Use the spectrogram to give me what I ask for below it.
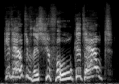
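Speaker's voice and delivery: high, strained panicked rabbit voice; a fleeing rabbit yelling a warning in terror; frightened rabbit's cry. A narrator's reading. Rabbit shouting at the mole to flee, high and panicked. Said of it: "the mole heard him mutter".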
